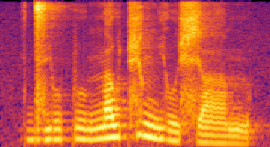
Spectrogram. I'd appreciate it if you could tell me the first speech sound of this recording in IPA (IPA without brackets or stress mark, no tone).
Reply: d͡z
